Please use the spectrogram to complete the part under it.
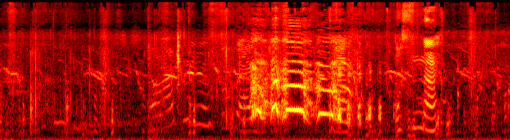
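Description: Chickens cluck and squawk close by on a rural farm, with a short burst of louder, excited calls in the middle. People speak briefly over a low background hum.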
